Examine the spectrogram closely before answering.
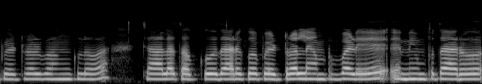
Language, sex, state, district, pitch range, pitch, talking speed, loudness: Telugu, female, Andhra Pradesh, Krishna, 245-250 Hz, 245 Hz, 110 wpm, -20 LUFS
